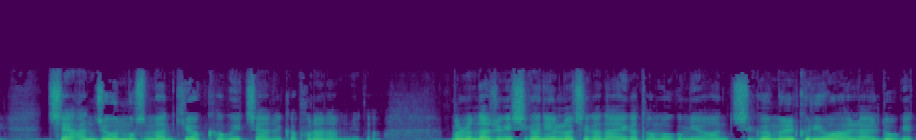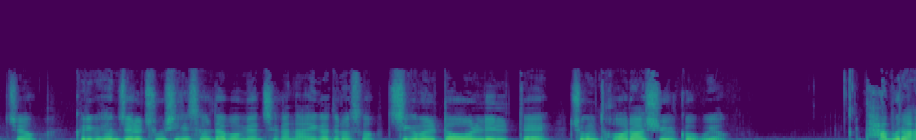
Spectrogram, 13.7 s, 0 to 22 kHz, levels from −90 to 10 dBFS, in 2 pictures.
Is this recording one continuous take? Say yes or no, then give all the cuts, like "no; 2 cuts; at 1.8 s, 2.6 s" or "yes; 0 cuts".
no; 3 cuts; at 7.2 s, 9.7 s, 11.1 s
